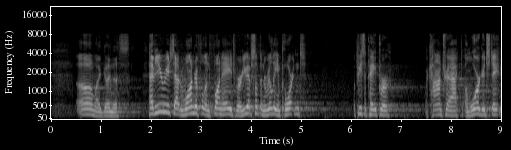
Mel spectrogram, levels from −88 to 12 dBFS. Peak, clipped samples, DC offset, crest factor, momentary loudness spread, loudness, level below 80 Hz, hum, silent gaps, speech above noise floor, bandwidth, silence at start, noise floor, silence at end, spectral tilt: -12 dBFS; under 0.1%; under 0.1%; 20 dB; 13 LU; -31 LUFS; -82 dBFS; none; none; 35 dB; 8.4 kHz; 0.55 s; -66 dBFS; 0 s; -4.5 dB/octave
